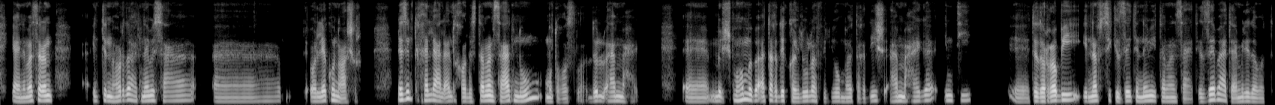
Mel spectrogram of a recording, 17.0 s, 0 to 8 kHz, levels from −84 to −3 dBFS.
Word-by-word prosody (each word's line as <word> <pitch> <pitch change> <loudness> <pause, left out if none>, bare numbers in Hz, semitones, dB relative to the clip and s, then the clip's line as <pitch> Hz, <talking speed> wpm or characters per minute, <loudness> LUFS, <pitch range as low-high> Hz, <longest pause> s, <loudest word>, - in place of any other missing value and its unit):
يعني 115 0 +1
مثلًا 135 +3 +5 0.6
أنتِ 130 +2 -5
النهاردة 135 +4 +2
هتنامي 130 +1 +1
الساعة 135 +1 -4 0.3
آمم 115 +2 -9 0.4
وليَكُن 135 +4 +3
22:00، 100 -2 -1 0.5
لازم 160 +5 +5
تخلّي 145 -5 +1
على 130 - +4
الأقل 125 - 0
خالص 115 -2 -3
8 140 +1 +5
ساعات 130 +2 +2
نوم 155 - +2
متواصلة 100 -3 -5
دول 130 +3 0
أهَم 130 -1 +1
حاجة. 110 - -13 0.6
آآ 110 0 -2
مش 130 +2 -2
مهم 155 +3 +4
بقى 145 -1 +2
تاخدي 135 -3 +1
قيلولة 125 +2 0
في 125 - -18
اليوم 115 +2 -5
ما 115 0 -2
تاخديش، 115 +5 -4
أهَم 125 +1 +1
حاجة 130 +5 -3
أنتِ 140 -1 -3 0.8
آآ 105 -1 -5
تدرّبي 135 +7 +4
نَفْسِك 135 +2 +1
إزاي 120 +3 +2
تنامي 130 +2 +2
8 115 -2 -2
ساعات. 95 -2 -8
إزاي 115 +8 +4
بقى 160 -2 +2
هتعملي 115 -1 -1
دوّة؟ 105 -3 -3
125 Hz, 160 wpm, -26 LUFS, 115-140 Hz, 0.8 s, مثلًا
